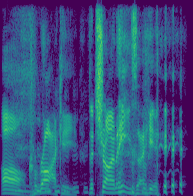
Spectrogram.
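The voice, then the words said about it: Bad put-on Australian accent. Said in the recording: “a really bad fucking Australian accent”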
